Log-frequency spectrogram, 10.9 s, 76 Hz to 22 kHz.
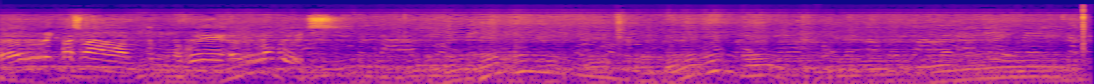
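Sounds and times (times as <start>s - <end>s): car engines revving: 0.0s - 10.9s.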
